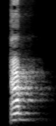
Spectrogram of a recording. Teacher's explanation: itu syiddahnya, macet. Jadi suaranya tertahan dulu. Ak, nah, ketika dilepas baru muncul hamasnya.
